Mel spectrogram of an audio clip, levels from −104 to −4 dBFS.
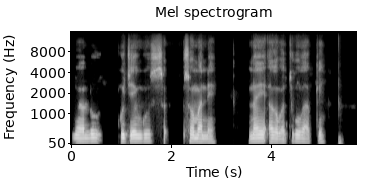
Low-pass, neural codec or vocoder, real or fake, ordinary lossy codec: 14.4 kHz; autoencoder, 48 kHz, 128 numbers a frame, DAC-VAE, trained on Japanese speech; fake; none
